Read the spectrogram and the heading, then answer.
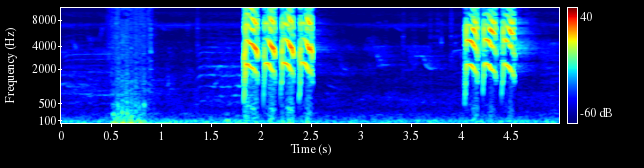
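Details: Parrot calling in rapid series of ringing squawks, four in the first burst and three in the second, after a brief low rumbling noise at the start.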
